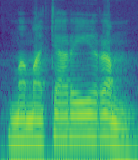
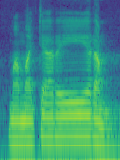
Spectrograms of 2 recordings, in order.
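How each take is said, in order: No difference in how they are said.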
